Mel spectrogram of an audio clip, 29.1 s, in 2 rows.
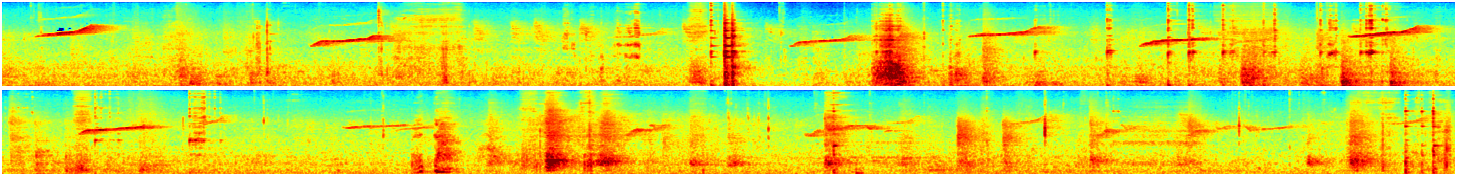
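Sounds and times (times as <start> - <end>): cutlery clinking on dishes: 5.7 - 6.4, 7.0 - 7.5, 8.7 - 16.9, 22.8 - 24.7, 25.4 - 25.9, 28.0 - 29.0.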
